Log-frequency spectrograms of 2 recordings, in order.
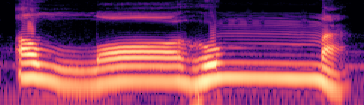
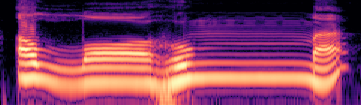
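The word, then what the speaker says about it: اللهم: কিন্তু শুদ্ধ হবে না এটাকে বলতে হবে আল্লাহুম্মা জবরটাকে বাংলায় আকার দিয়ে বুঝা হয় সেই হিসেবে এটা দেওয়া এখন বাংলার সাথে যদি আপনি আরবি মিলিয়ে ফেলেন একটা ভাষার সাথে আরেকটা ভাষার উচ্চারণ মিলানো যায় না এক ভাষা দিয়ে ওই ভাষাটাকে ওই ভাষার মত করেই বলতে হবে এই আর কি আপনারা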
